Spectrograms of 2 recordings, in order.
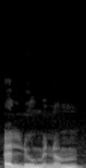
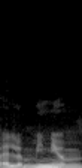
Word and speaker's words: aluminium: raw fish, and then some aluminum ingots, or aluminium ingots, depending on where you are from and how you pronounce that.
